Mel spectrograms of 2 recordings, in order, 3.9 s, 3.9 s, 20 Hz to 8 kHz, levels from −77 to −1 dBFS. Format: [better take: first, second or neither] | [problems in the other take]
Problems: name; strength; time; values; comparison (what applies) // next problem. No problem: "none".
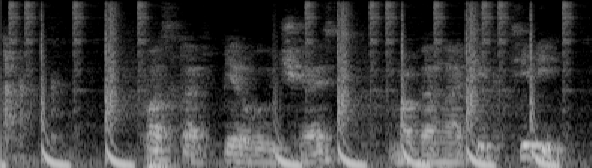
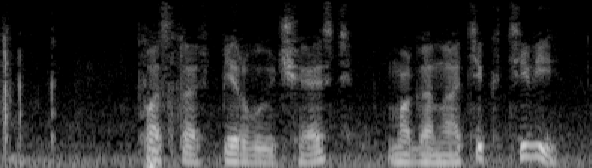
second | background sound (Drum kit); 1 dB above the speech // room echo; dies away in 0.3 s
